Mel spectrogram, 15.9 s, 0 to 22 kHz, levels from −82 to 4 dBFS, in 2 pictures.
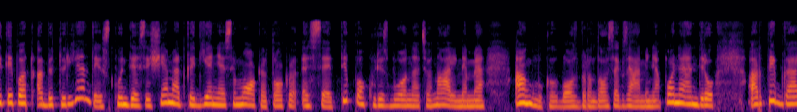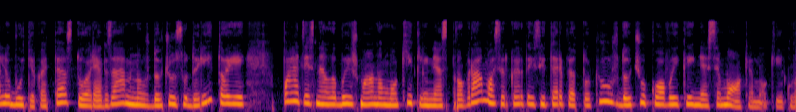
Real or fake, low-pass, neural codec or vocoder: fake; 10.8 kHz; codec, 24 kHz, 3 kbps, HILCodec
